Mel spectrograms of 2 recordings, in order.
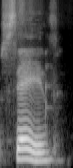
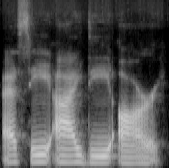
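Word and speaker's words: Seiðr: their word for magic, S-E-I-D-R. Seid. The R is silent. And, well, depending upon which region of Norway, 3 of the 4 of them say it's silent. Only one of them pronounces the R. And then the other 3 mocks them for pronouncing the R. So I don't pronounce the R because I went with the majority.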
